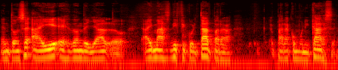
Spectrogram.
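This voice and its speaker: A man hosting an interview, asking questions and explaining in a measured way. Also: on the low side, husky. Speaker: host, interviewer.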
